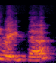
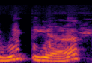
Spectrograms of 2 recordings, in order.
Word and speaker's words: Retha: Because I know we say Retha. It is Retha. And when I look at it, it's like Rethia. It's pronounced different than it's spelled.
